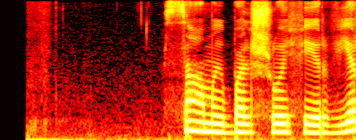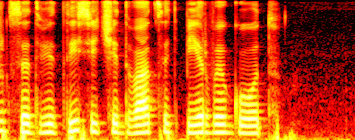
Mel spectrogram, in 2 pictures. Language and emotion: Russian, neutral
